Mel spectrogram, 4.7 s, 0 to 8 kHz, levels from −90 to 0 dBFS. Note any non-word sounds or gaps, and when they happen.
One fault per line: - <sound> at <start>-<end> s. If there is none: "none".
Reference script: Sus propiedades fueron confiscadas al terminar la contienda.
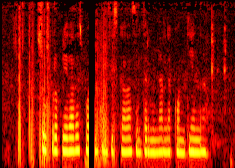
- dropout at 1.8-1.9 s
